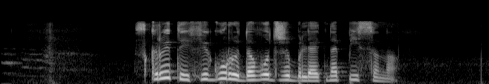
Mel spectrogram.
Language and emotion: Russian, neutral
